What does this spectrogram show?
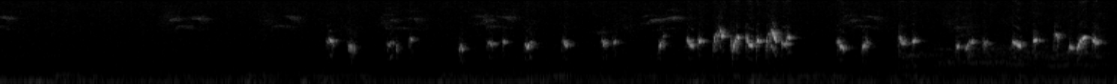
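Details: Yellow-vented bulbul singing the long, rapid ropel song, used as a lure to get young birds singing: scattered bubbly notes quicken into dense chattering bursts, then fall back into spaced, warbled pairs, over a faint low hum.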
